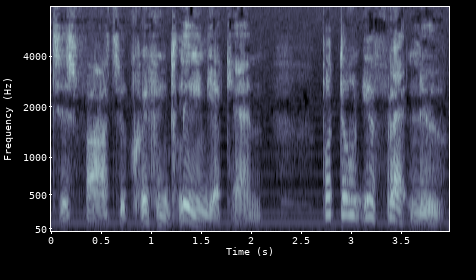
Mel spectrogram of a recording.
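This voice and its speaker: A man's voice: deep voice, wildly swooping pitch, measured pace, vocal fry, mellow, slightly rough, faint music behind, exaggerated voice. Menacing Scottish warrior creature, voiced by a male reader, folksy and set on revenge, for animal fantasy audiobook.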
